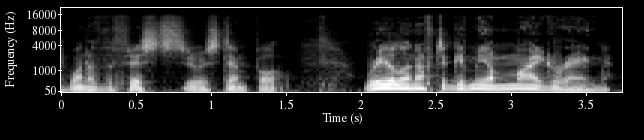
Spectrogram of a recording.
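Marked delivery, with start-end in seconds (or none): 2.0-3.7 louder, higher-pitched exasperation; irritated, forceful complaint; snarled. A narrator's reading. Spike scolds hysterical Dawn, snarling. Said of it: "he snarled".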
